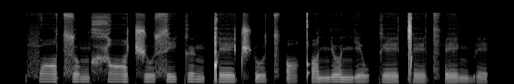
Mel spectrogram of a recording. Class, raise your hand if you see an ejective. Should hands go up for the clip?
yes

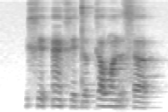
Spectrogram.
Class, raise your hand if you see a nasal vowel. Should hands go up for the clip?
yes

